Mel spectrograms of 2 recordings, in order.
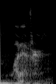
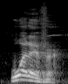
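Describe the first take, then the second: First: Muttered aside. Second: Dismissive. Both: Real, not acted. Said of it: "One of these variations was almost right".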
